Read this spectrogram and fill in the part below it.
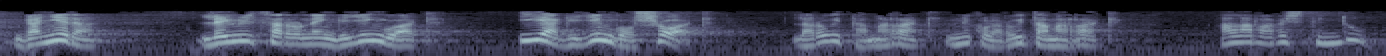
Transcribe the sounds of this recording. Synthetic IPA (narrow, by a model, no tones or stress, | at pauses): ɡaɲe̞ɾa | le̞ɣβilt͡saro̞ne̞ŋɡe̞je̞ŋɡo̞ak | iaɣe̞je̞ŋɡo̞so̞a̰k | lawɾo̞ɣejt̪aːmarake̞wneko̞la̰ɾo̞ɣ̞ejt̪amarak | alaβaβe̞st̪end̪u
